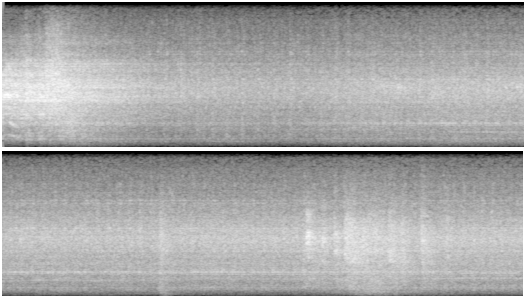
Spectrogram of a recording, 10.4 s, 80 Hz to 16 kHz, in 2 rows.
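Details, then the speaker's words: Pontiac Grand Prix 3800 V6, automatic, after a P0300 misfire repair (purge valve found stuck open): cranks, catches and settles to a steady, even idle; misfires on cylinders 1, 2, 4 and 5 no longer present. "definitely run a lot better here's our misfire four we have misfires on one and four they're no longer present five and two no longer present so that sounded a whole lot better than it would have did before"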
